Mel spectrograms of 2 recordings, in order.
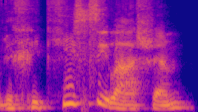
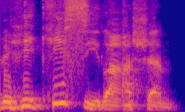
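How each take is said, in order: First: The word starts with a throaty ch sound. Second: The word starts with a plain h sound. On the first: It means I put my hope in God. The speaker calls it right. "instead of the word saying the word v'chikisi la'Hashem, and I put my hope in Hashem" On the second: It means I will hit God. The speaker calls it wrong. "uses the word v'hikisi la'Hashem. I will, he's kisim, I will hit"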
